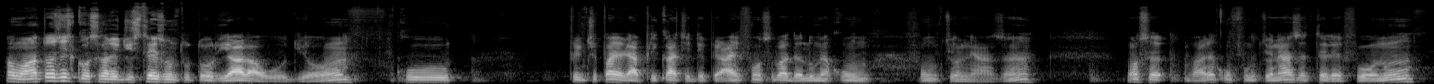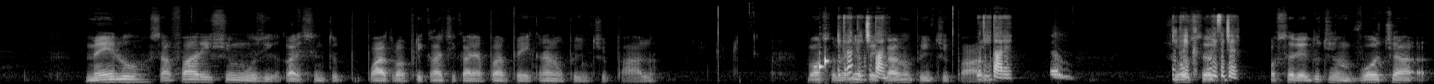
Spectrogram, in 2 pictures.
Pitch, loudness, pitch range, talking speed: 100 Hz, -22 LUFS, 90-115 Hz, 115 wpm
